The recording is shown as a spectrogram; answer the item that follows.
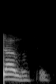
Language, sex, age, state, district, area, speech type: Kashmiri, female, 45-60, Jammu and Kashmir, Srinagar, urban, conversation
